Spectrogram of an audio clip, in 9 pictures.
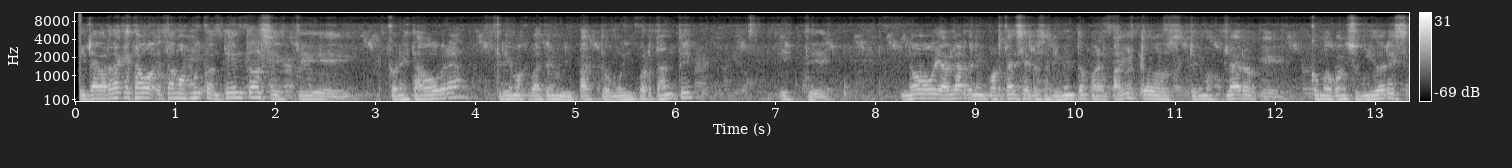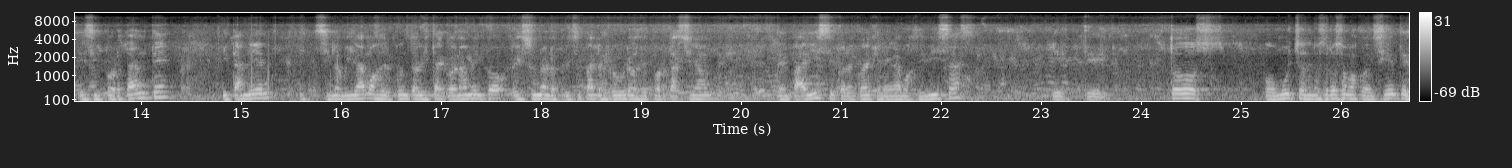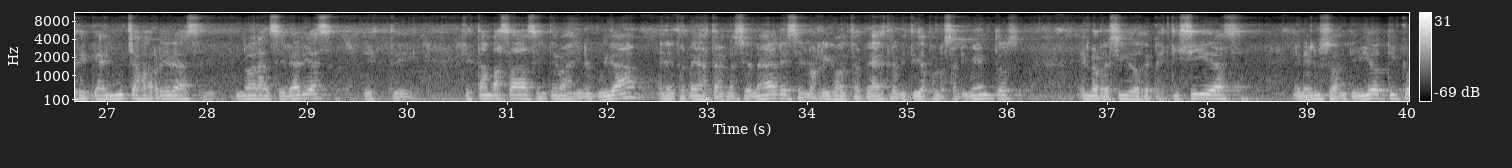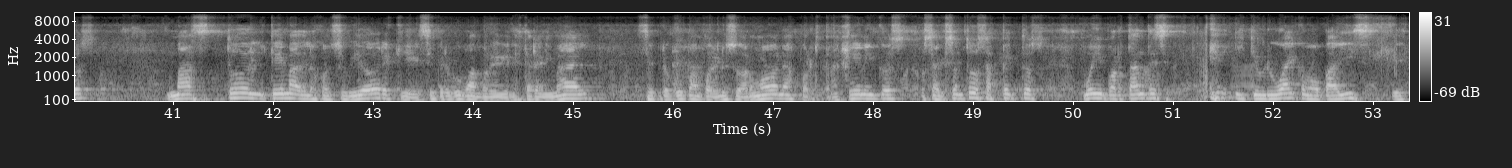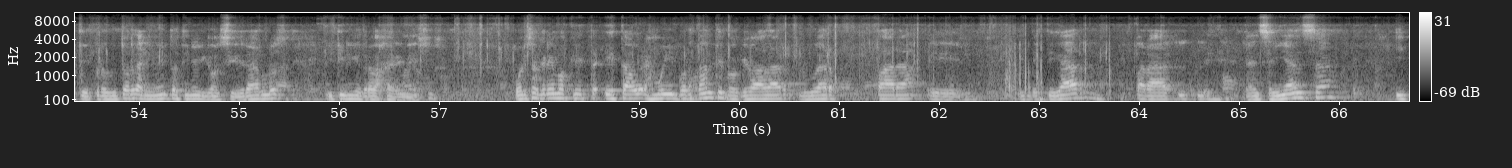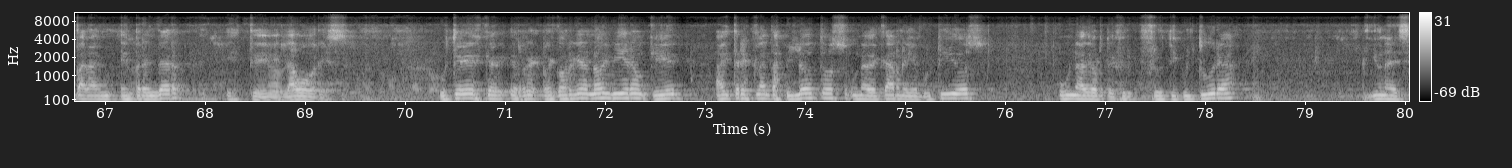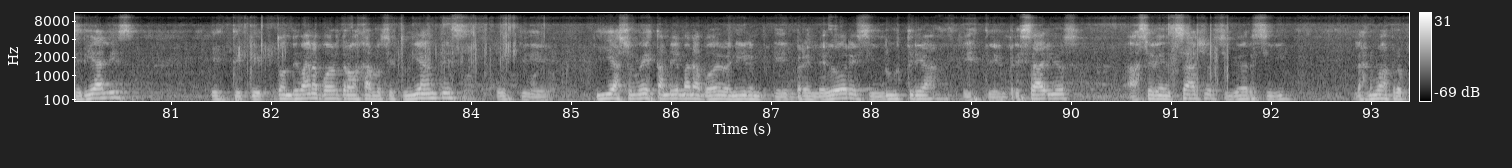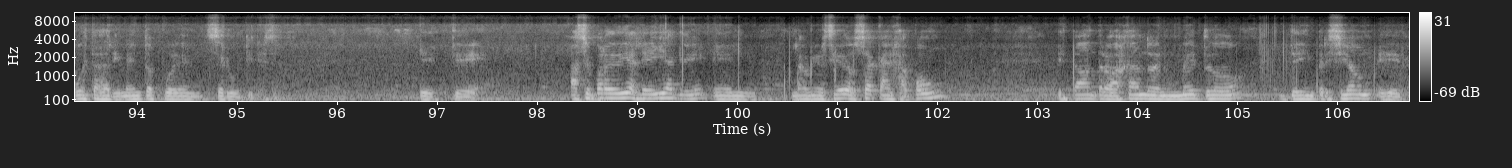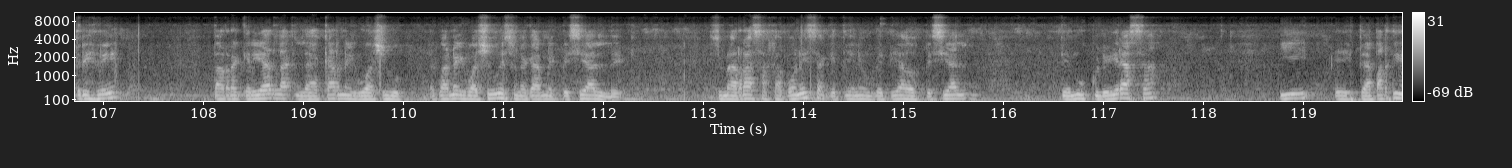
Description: Palabras de autoridades en la inauguración de un centro UTEC en Paysandú
El consejero de la Universidad Tecnológica del Uruguay (UTEC), Andrés Gil, y el ministro de Educación y Cultura, Pablo da Silveira, participaron, este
